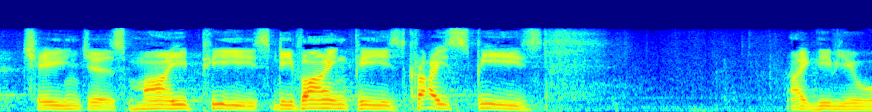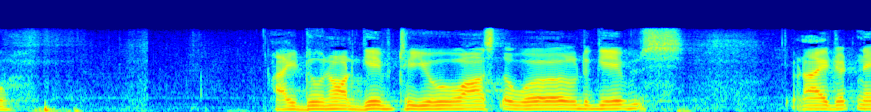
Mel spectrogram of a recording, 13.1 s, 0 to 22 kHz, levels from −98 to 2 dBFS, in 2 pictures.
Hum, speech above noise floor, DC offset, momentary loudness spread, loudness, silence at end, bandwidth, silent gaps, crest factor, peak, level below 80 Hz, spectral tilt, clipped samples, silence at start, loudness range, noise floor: none; 33 dB; under 0.1%; 13 LU; -25 LUFS; 0 s; 8 kHz; none; 20 dB; -6 dBFS; -54 dBFS; -5 dB/octave; under 0.1%; 0 s; 9 LU; -58 dBFS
